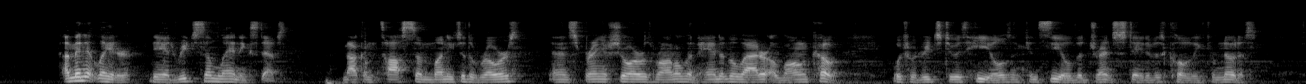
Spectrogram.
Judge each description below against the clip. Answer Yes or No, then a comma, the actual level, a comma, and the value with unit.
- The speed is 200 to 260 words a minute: Yes, fast, 205 wpm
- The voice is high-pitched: No, low, 115 Hz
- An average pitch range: No, narrow, 2.1 semitones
